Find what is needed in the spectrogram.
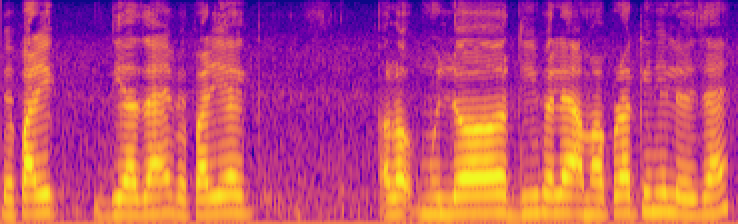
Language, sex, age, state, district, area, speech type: Assamese, female, 60+, Assam, Darrang, rural, spontaneous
